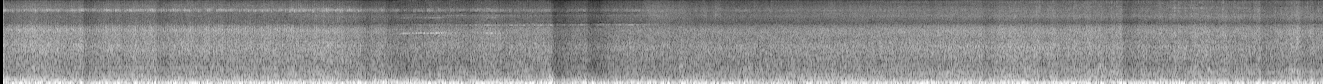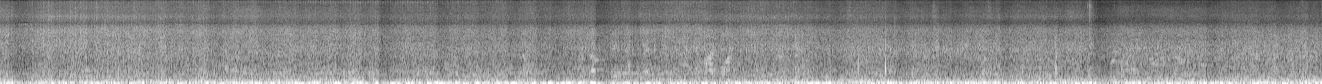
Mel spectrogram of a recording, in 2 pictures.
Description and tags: Charing Cross, taxis outside
field-recording, atmosphere, london, general-noise, background-sound, ambiance, ambience, ambient, soundscape, city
